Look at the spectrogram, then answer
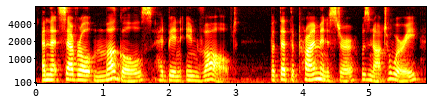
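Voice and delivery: ordinary delivery, nothing marked

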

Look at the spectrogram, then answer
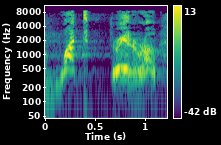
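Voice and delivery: high-pitched astonished reaction; incredulous, voice leaping up; acted disbelief. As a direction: react stunned to yet another crash. Reacting to the third crash.

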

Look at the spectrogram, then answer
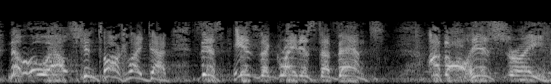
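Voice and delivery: shouted, high exultant preaching; preaching at full force. Real, not acted. Preacher rallying his congregation, shouted high exultation. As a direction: lift the congregation to shout praise.

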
